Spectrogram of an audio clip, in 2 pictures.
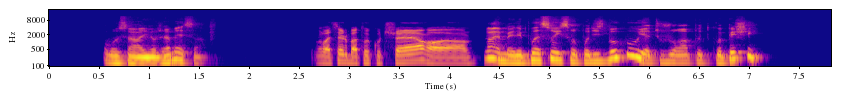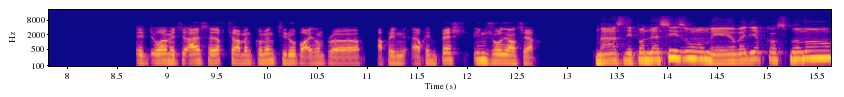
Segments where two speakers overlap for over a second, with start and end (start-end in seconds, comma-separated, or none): none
